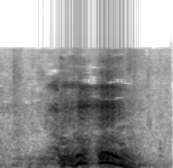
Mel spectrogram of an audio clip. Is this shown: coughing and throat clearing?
yes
